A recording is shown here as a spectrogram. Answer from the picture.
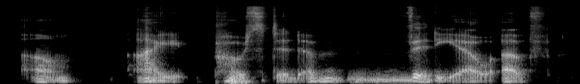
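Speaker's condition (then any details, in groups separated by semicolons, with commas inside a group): Parkinson's and essential tremor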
